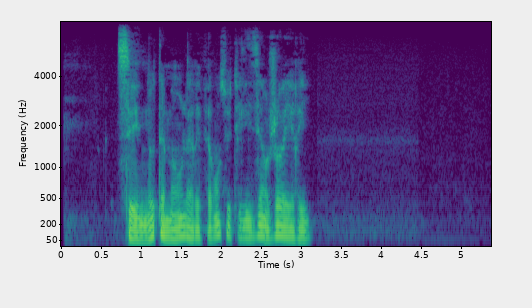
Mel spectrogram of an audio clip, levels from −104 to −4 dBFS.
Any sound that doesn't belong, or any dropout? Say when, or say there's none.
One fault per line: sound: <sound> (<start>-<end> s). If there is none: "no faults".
no faults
